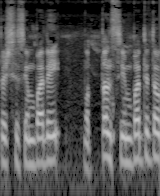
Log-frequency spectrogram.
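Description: A man speaking Telugu in short phrases, with a brief pause about a second in.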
